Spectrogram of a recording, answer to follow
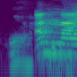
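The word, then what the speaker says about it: أنّ: Ini bacanya bukan inna tapi anna. Kenapa anna? Karena dia sambungan dari kalimat sebelum, bukan kalimat awal ya.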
